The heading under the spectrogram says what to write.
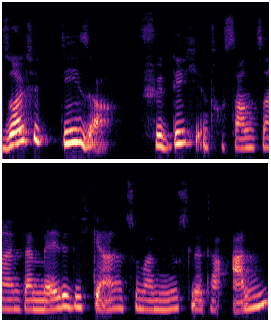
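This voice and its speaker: A plain, everyday voice comes from a woman at medium pitch with lively intonation. She speaks at a fairly slow pace against a quiet background. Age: 50s. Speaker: podcast host and author. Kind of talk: podcast monologue.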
